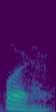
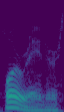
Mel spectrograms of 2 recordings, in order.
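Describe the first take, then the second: First: "Orator" as OR-duh, accent up front; first-syllable stress. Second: "Orator" as or-AY-ter; second-syllable stress. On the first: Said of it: "I'll say the first". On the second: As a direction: lean on the middle syllable of "Orator". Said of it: "on the second syllable". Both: Shown as a demonstration.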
